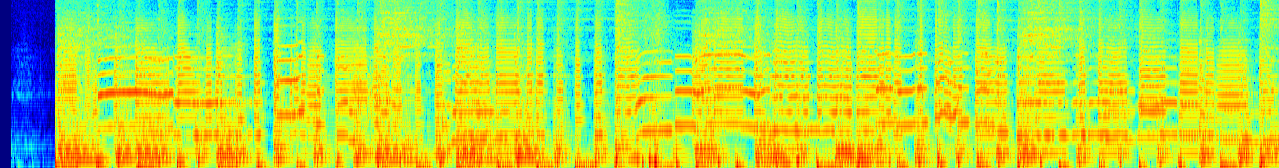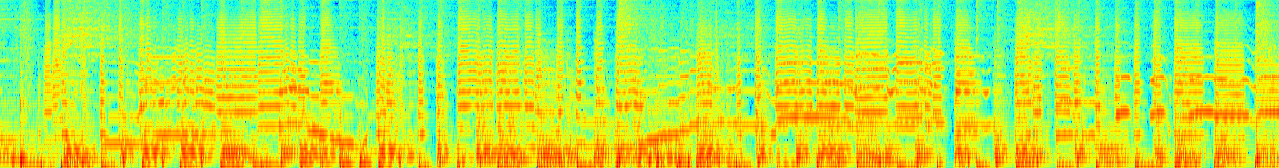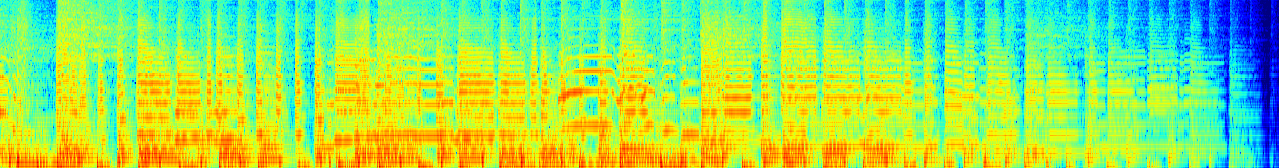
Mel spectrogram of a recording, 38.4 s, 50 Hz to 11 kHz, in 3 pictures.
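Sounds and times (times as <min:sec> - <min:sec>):
klezmer music: 0:00.6 - 0:38.3.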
